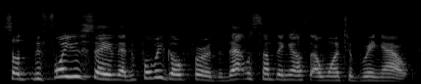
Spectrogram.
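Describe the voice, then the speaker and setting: A woman's voice: fairly high pitch, sing-song, quick pace. A woman hosting a cooking show, chatting playfully with her guest in a studio kitchen. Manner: chatty and playful, many mm-hmms. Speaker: talk show host. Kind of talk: casual chat on a cooking show.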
